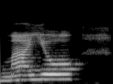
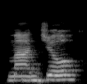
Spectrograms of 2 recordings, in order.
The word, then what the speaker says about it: mayo: Então, aqui a gente pode ter, vocês podem encontrar, já podem ter observado diferentes pronúncias, como maio, majo, majo. Então, depende da variedade linguística.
